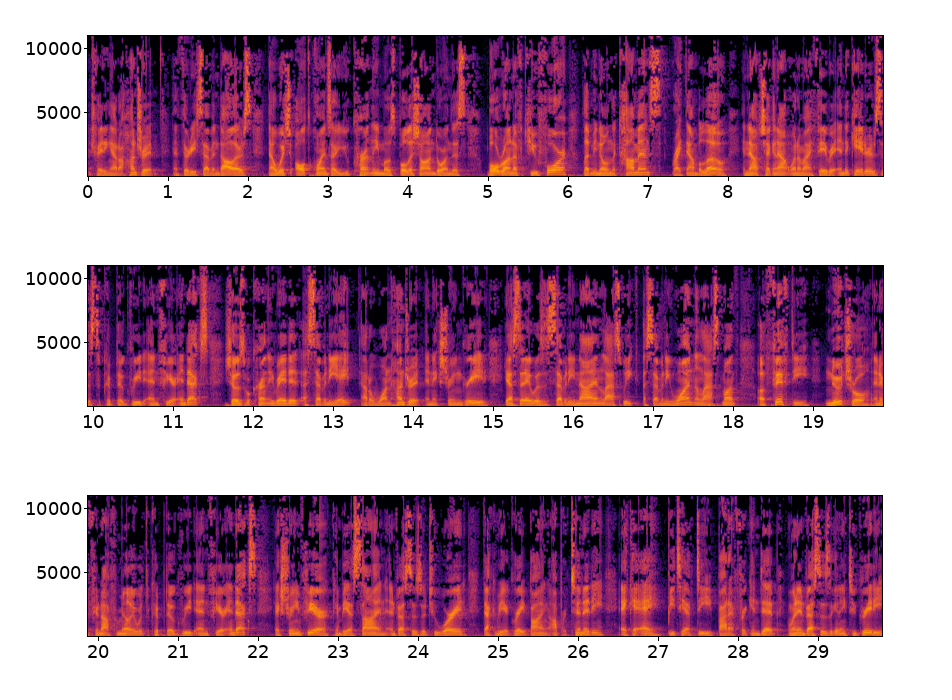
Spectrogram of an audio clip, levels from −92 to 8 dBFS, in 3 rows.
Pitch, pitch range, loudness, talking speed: 110 Hz, 100-125 Hz, -19 LUFS, 220 wpm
